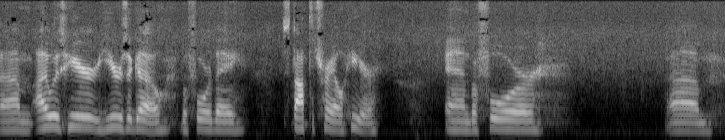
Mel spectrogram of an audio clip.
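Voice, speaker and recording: With long, frequent pauses, a man speaks at a very slow pace and with fairly even intonation in a dry sound with no echo. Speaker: hiker vlogger. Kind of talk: casual vlog chat. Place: forest. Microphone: phone near.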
